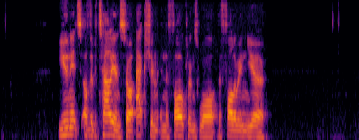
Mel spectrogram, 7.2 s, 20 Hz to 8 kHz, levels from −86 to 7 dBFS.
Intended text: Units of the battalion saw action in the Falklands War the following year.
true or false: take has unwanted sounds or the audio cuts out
false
